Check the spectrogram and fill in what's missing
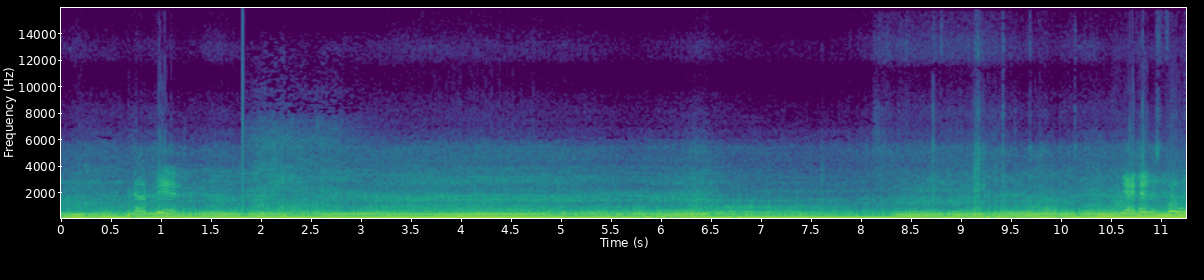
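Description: Small ATV engines, a 50 and a 90, race on a farm with a loud, continuous droning roar that holds nearby and close, rising slightly in revs, with voices talking over it.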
